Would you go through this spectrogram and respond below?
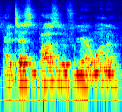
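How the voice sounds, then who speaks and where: A middle-aged man with a stutter gives a personal testimony at a recovery meeting, speaking in halting, spaced-out phrases with pauses. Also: fairly high pitch. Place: indoor meeting room. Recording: roomy, distant mic with background hiss.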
